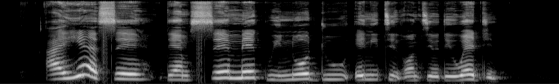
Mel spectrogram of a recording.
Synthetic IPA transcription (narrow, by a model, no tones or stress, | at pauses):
aɪɦiɛsedɛ̃msemekwinoduɛnitĩŋɔ̃ntildewɛdĩn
